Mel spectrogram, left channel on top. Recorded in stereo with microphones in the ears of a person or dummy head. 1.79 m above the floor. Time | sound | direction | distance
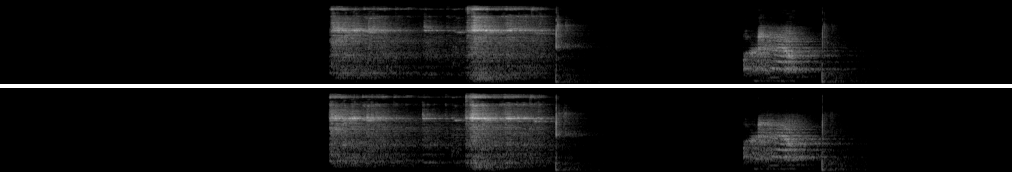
3.3 | a rattle | 65° right (ahead or behind) | 6 m
5.5 | a finger snap | 5° right (ahead or behind) | 0.9 m
7.4 | a cat meowing | 15° left (ahead or behind) | 1.6 m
